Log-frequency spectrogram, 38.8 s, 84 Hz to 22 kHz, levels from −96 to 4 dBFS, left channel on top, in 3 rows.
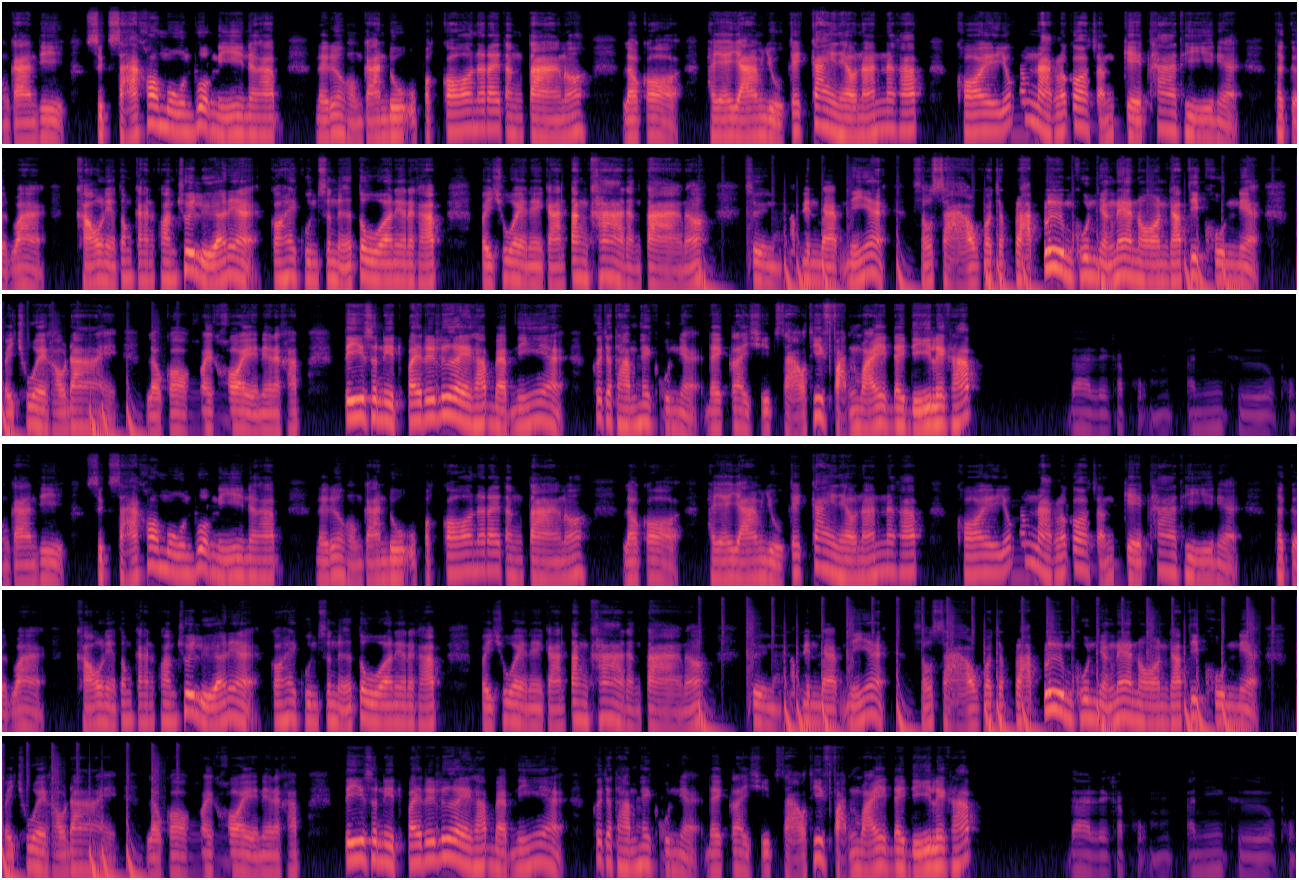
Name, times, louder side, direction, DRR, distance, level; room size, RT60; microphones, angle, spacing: voice 1, 0.0-6.8 7.1-12.4 12.8-13.4 13.7-21.8 22.1-27.0 27.4-35.7, left 4 dB, 35° left, 0.5 m, -32 dB
voice 2, 10.1-10.5 10.8-11.2 20.6-21.3 27.6-28.3 32.2-32.8 36.6-38.8, right 2 dB, 85° right, 6.5 m, -57 dB
sound 1, 19.9-27.7, right 1 dB, 20° right, 0.6 m, -40 dB
open air
head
